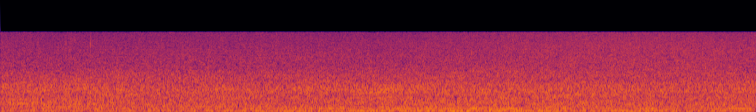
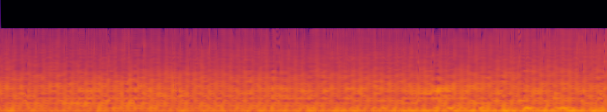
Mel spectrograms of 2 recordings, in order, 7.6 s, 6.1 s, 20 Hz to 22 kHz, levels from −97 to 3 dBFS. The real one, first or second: first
